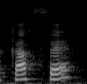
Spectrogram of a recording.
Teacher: na palavra café é a sílaba tônica é a última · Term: oxítona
